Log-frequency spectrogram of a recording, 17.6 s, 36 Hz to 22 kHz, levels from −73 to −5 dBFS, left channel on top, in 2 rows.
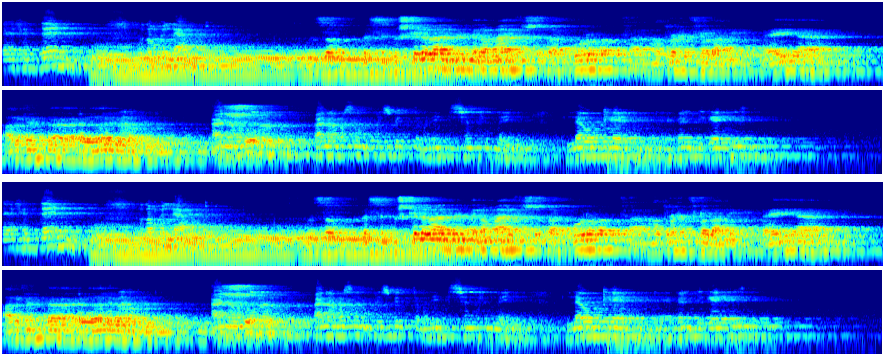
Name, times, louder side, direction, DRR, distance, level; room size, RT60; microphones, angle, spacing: voice 1, 0.0-1.9 9.5-10.1 10.9-11.6 11.9-16.2, equal, 35° right, -4 dB, 2.8 m, -34 dB
sound 1, 0.9-6.9 7.1-7.2, equal, 10° right, 0.6 m, -30 dB
voice 2, 3.0-8.2 8.8-10.4 10.8-11.5, equal, 70° right, -3 dB, 1.6 m, -23 dB
18.0 x 9.5 x 4.4 m, 2.1 s
head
